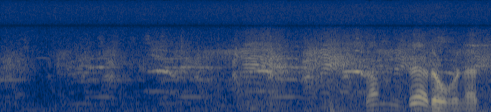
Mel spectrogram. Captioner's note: vultures squawking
